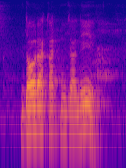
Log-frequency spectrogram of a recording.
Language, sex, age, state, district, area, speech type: Nepali, male, 18-30, West Bengal, Kalimpong, rural, spontaneous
